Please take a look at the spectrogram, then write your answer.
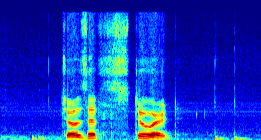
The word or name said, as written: Steward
